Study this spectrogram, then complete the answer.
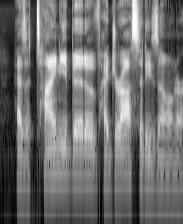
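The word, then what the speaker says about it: Hydrocity: zone or Hydro City it's hydrosity Zone has a little bit of that in there that in that in that music because there's no space in the name so it's how you pronounce it it's not Hydro city um part of the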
